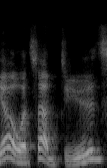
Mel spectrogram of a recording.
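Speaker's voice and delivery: casual relaxed voice. Speaker showing how they greet their fiance and roommate downstairs, casual hangout voice. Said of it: "it completely changes".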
